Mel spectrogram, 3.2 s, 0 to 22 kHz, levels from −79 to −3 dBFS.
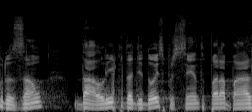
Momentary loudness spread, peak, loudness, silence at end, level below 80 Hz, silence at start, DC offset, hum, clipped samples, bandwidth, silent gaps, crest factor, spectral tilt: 6 LU; -18 dBFS; -33 LUFS; 0 s; -58 dBFS; 0 s; under 0.1%; none; under 0.1%; 14 kHz; none; 14 dB; -7 dB/octave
